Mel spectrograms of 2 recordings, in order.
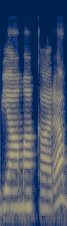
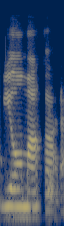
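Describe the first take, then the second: First: The first syllable is said with an a vowel. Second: The first syllable is said with an o vowel. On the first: The speaker calls it wrong. "It's not व्यामाकारा" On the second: The speaker calls it right. "व्यो व्यो"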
